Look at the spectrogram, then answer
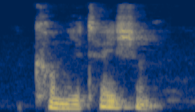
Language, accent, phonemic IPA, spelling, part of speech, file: English, Southern England, /kɒmjuːˈteɪʃən/, commutation, noun, LL-Q1860 (eng)-commutation.wav
- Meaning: 1. Substitution of one thing for another; interchange 2. Specifically, the substitution of one kind of payment for another, especially a switch to monetary payment from obligations of labour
